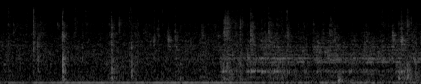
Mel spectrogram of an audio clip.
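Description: Steady rain with scattered close drips and patters. About halfway through, a faint steady high tone comes in.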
